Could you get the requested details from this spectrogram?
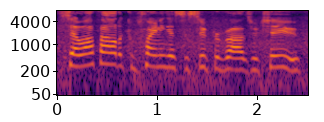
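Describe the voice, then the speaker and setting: Casting: woman, country Southern drawl, folksy, emphatic street conversation, clear traffic noise behind. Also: high voice, fast talker. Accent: rural Southern US drawl. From Tennessee, southern United States. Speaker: independent journalist filming police encounters. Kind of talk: casual conversation.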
